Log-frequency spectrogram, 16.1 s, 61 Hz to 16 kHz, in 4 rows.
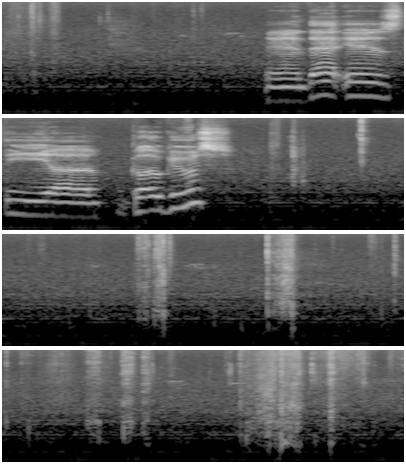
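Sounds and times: box cutter slicing packing tape: 0:09.4 - 0:09.8, 0:12.9 - 0:13.6, 0:14.4 - 0:15.5.

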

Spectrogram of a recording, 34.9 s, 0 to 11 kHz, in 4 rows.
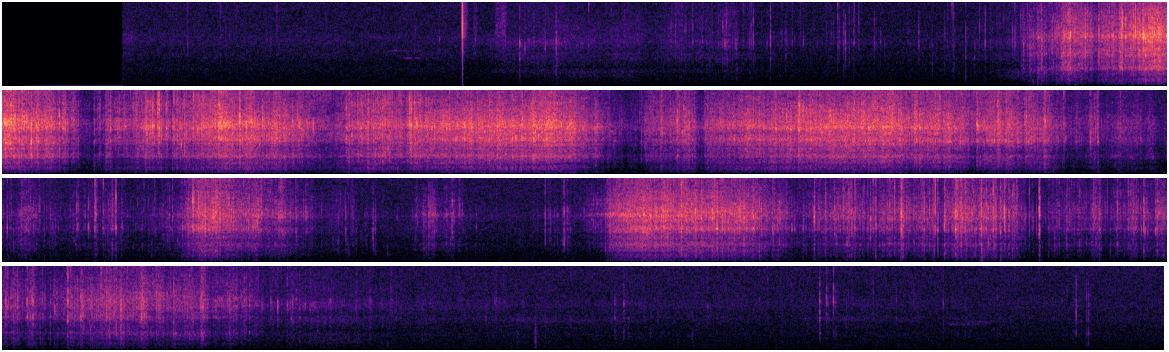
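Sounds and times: dry leaves rustling: 0:03.9 - 0:29.1.

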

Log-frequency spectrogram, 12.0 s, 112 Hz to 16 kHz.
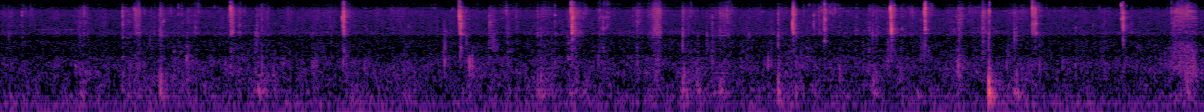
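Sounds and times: hand mixing food on steel plate: 0:00.0 - 0:12.0
wet eating clicks and smacks: 0:01.3 - 0:03.7, 0:04.4 - 0:10.5.

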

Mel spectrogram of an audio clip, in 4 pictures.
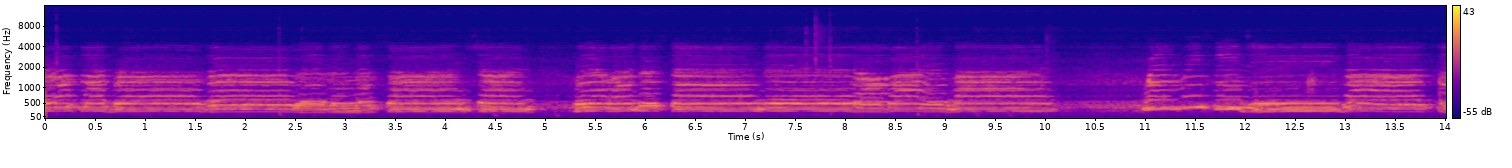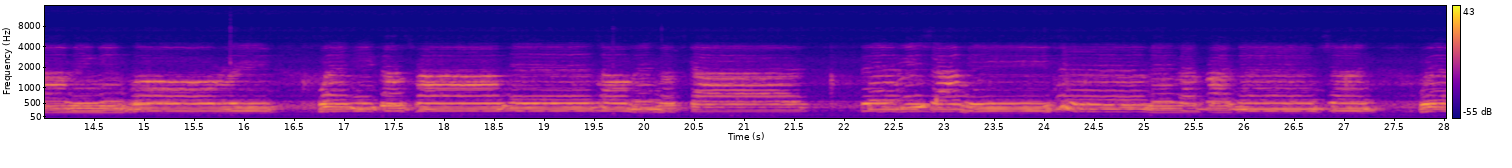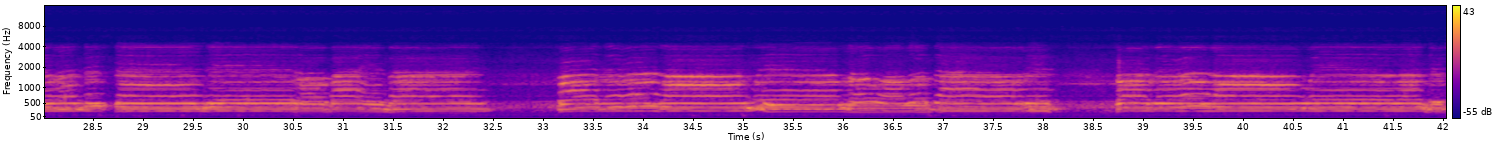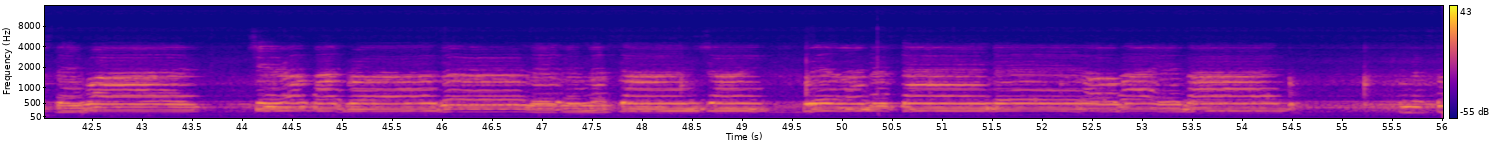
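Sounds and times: people singing in harmony: 0:00.0 - 0:10.3, 0:10.9 - 0:54.7, 0:55.6 - 0:56.0.

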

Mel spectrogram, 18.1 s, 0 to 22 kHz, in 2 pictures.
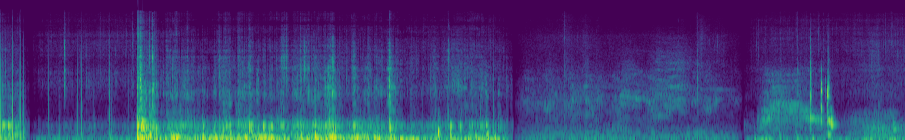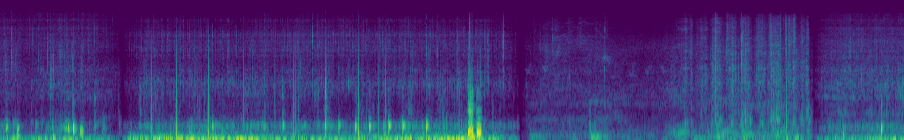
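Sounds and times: sharp clicks and crackles: 0:00.0 - 0:05.1, 0:09.4 - 0:14.3.

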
